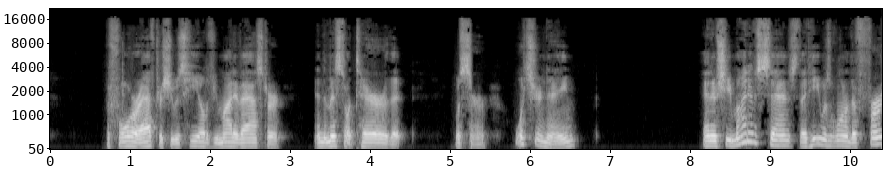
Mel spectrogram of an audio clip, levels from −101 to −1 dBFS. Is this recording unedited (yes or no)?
no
